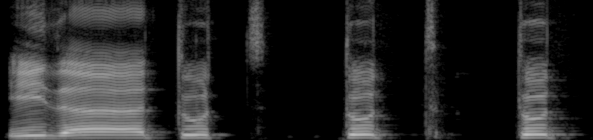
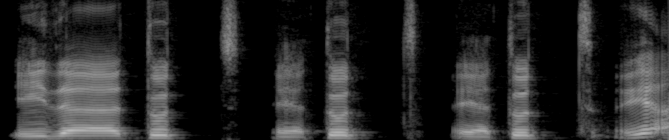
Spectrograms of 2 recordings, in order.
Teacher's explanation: karena tekanan kuat kemudian begitu lepas maka ada aliran nafas yang keluar karena terbuka langsung pita suara kita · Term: sifat hams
